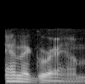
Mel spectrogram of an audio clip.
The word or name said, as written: anagram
